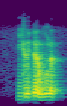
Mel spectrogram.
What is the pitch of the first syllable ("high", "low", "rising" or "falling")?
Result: low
